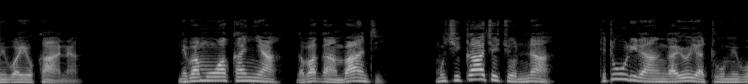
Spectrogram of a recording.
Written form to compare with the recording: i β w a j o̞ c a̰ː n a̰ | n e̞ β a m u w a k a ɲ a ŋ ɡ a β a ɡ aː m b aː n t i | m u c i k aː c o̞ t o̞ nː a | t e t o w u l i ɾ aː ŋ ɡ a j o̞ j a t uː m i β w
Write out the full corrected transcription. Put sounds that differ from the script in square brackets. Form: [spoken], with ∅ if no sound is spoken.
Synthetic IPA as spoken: i β w a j o̞ [k] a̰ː n a̰ | n e̞ β a m u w a k a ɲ a ŋ ɡ a β a ɡ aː m b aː n t i | m u c i k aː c o̞ [c] o̞ nː a | t e t [u] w u l i ɾ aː ŋ ɡ a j o̞ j a t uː m i β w

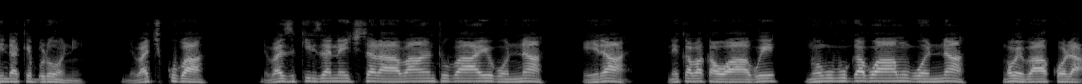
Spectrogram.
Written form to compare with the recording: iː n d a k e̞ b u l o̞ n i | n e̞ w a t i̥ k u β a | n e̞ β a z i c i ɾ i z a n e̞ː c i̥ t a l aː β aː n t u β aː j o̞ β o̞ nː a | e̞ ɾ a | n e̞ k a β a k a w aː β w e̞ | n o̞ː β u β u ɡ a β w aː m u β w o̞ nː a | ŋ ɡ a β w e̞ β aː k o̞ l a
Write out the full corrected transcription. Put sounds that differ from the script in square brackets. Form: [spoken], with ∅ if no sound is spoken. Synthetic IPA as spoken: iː n d a k e̞ b u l o̞ n i | n e̞ [β] a [c] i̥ k u β a | n e̞ β a z i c i ɾ i z a n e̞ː c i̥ t a l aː β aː n t u β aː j o̞ β o̞ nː a | e̞ ɾ a | n e̞ k a β a k a w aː β w e̞ | n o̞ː β u β u ɡ a β w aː m u β w o̞ nː a | ŋ ɡ a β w e̞ β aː k o̞ l a

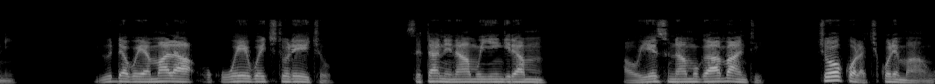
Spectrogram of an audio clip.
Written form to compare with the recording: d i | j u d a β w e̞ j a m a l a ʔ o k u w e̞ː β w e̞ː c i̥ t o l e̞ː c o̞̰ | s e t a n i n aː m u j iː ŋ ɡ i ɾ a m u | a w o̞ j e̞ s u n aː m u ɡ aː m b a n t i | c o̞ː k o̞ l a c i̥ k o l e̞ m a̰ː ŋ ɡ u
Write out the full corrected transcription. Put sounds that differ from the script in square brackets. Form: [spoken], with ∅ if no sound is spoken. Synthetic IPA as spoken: [n] i | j u d a β w e̞ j a m a l a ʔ o k u w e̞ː β w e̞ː c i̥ t o l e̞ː c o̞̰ | s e t a n i n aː m u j iː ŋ ɡ i ɾ a m u | a w o̞ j e̞ s u n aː m u ɡ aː m b a n t i | c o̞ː k o̞ l a c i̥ k o l e̞ m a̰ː ŋ ɡ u

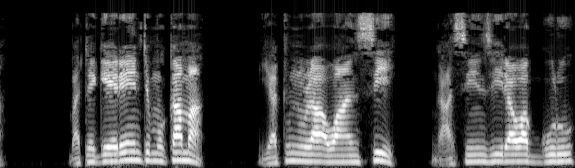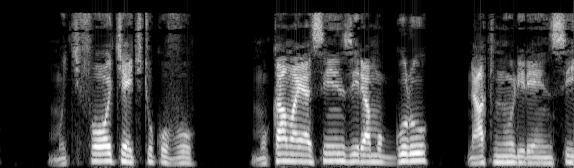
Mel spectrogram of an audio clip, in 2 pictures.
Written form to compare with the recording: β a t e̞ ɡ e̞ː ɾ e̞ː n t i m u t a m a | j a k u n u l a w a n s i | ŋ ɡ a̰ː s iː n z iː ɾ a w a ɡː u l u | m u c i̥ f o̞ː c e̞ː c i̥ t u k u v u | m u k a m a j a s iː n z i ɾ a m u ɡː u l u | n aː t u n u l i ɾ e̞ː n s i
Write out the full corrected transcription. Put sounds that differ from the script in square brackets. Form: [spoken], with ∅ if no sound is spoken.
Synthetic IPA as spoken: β a t e̞ ɡ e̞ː ɾ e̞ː n t i m u [k] a m a | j a [t] u n u l a w a n s i | ŋ ɡ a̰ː s iː n z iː ɾ a w a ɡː u l u | m u c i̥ f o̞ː c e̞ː c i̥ t u k u v u | m u k a m a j a s iː n z i ɾ a m u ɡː u l u | n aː t u n u l i ɾ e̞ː n s i

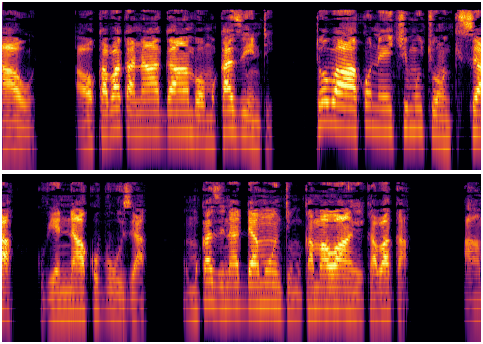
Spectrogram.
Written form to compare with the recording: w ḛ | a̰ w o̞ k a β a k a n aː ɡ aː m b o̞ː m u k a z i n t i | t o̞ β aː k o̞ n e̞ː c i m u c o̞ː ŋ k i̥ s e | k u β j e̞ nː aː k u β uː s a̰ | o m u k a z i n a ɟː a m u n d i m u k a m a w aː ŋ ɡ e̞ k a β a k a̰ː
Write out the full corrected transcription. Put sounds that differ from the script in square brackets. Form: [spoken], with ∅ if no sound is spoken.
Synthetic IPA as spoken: w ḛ | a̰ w o̞ k a β a k a n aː ɡ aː m b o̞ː m u k a z i n t i | t o̞ β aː k o̞ n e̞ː c i m u c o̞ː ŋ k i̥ s [a] | k u β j e̞ nː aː k u β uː [z] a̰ | o m u k a z i n a [dː] a m u n [t] i m u k a m a w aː ŋ ɡ e̞ k a β a k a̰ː

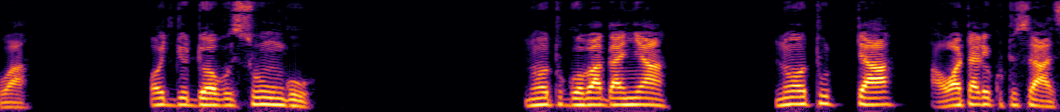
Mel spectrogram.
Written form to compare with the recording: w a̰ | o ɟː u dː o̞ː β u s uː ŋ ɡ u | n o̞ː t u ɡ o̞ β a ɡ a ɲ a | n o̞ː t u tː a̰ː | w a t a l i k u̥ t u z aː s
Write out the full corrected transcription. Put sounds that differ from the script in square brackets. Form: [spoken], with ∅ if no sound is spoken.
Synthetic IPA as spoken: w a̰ | o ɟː u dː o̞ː β u s uː ŋ ɡ u | n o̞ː t u ɡ o̞ β a ɡ a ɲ a | n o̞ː t u tː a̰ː | w a t a l i k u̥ t u [s] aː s

